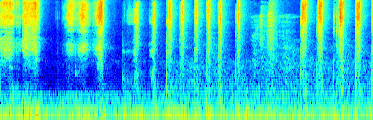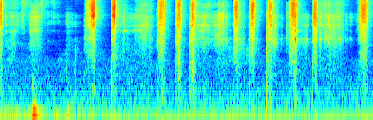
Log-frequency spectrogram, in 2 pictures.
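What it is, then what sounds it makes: Carved wooden figurine being brushed. A solid carved wooden cat figurine is held in one hand and brushed with a green toothbrush. The result is a rapid series of short, bright, bristly scratching strokes over a steady low hum.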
